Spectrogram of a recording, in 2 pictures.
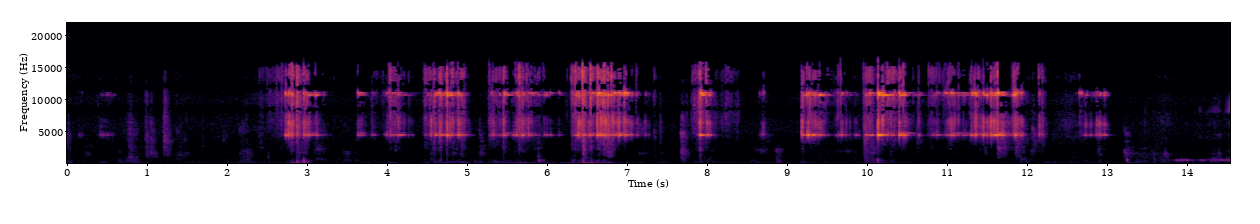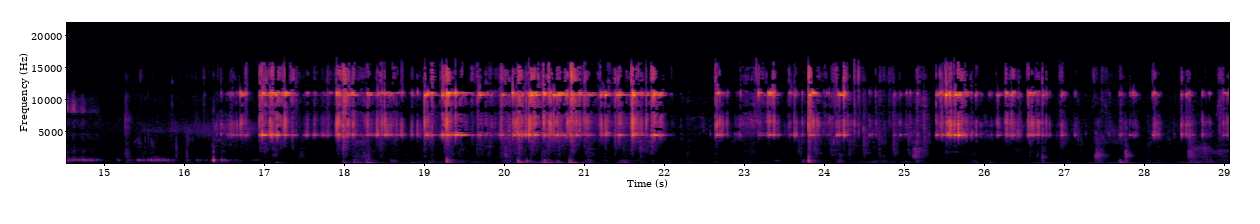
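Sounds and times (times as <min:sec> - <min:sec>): cat toy jingling: 0:02.7 - 0:07.2, 0:09.2 - 0:13.0, 0:16.3 - 0:29.0.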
